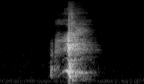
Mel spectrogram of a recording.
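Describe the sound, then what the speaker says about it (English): A single loud, close sneeze with a short intake and sharp burst, surrounded by silence. "I'm going to sneeze."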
